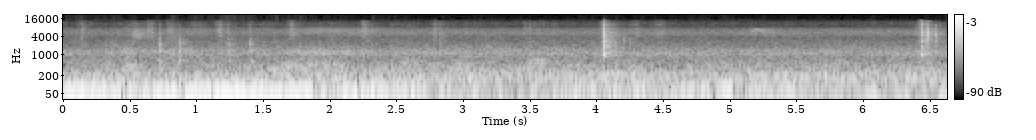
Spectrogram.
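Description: Faint handling of small plastic model-kit parts, with light ticks and scrapes as a part is screwed in, and a sharper click about four seconds in and another near the end.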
